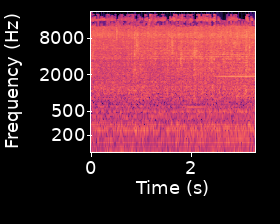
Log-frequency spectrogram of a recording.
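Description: Water rushes steadily out of a tankless water heater's opened valve during a flush with a chemical additive, a loud continuous gushing hiss with no speech.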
